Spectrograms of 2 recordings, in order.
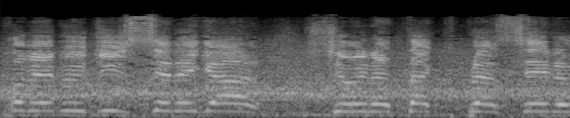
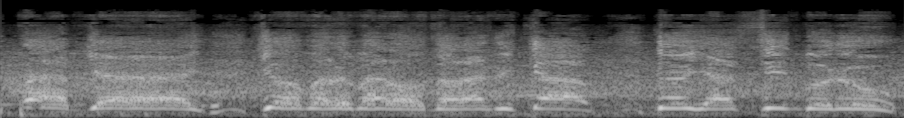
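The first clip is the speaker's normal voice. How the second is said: goal shout. Real, not acted. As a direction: roar the scorer's name. Goal celebration call.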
